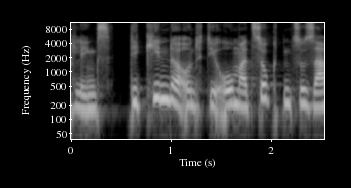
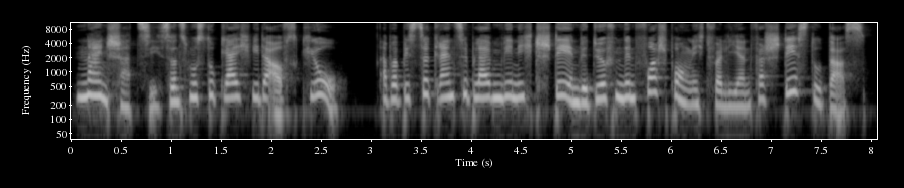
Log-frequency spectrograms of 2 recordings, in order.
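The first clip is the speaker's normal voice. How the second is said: bossy mother; 8 semitones higher than usual. A narrator's reading. Mother voiced in story.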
